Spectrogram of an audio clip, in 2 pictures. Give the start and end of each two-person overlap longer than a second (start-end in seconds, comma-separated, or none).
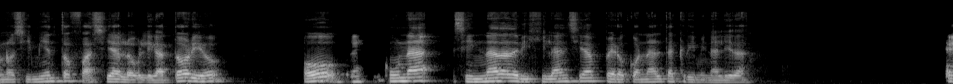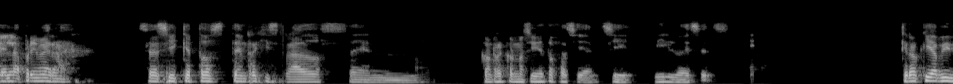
none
